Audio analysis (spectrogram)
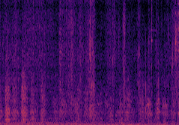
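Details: German Shepherd named Odin, just told to sit, with boxer Samson nearby: quick breathy panting in steady rhythmic bursts about four per second over a low rumbling background.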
